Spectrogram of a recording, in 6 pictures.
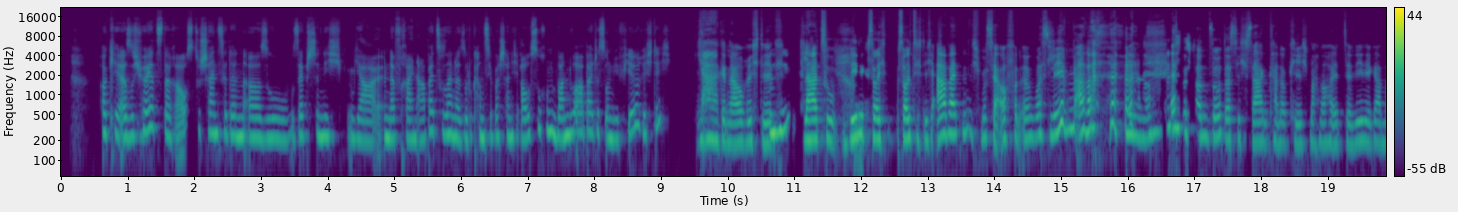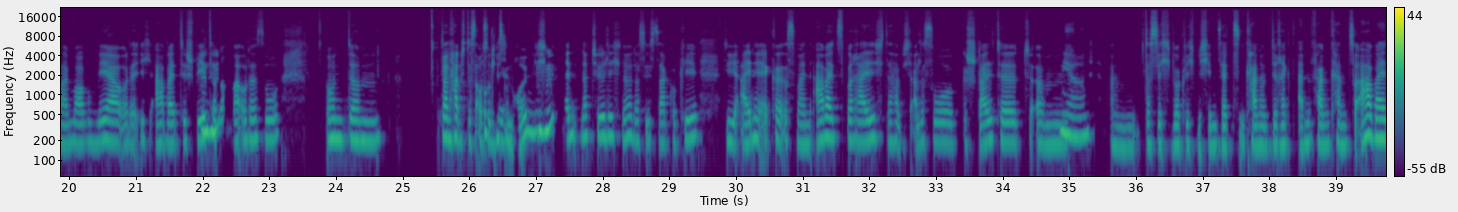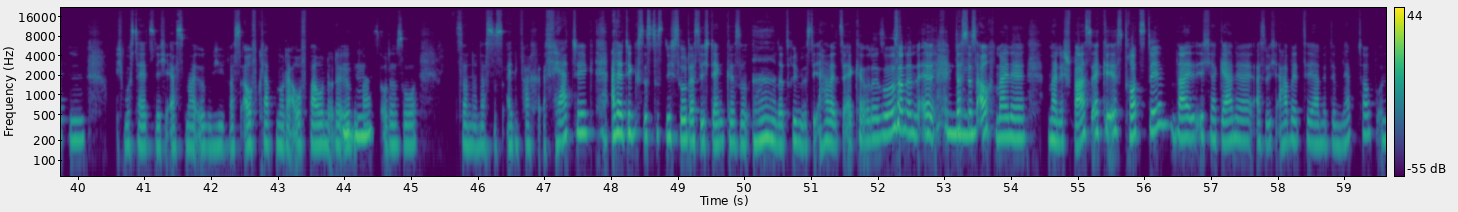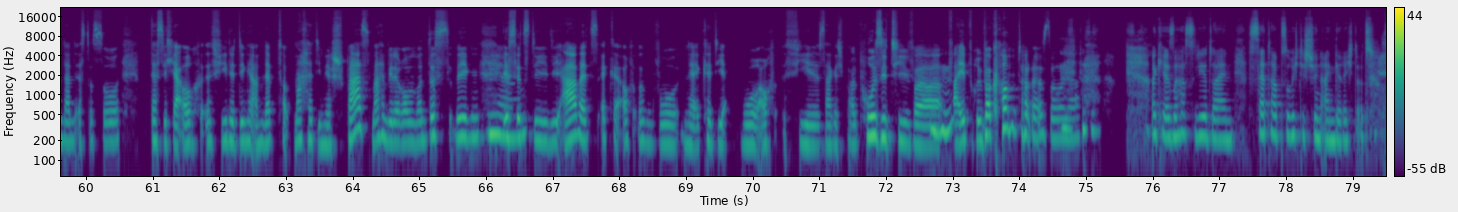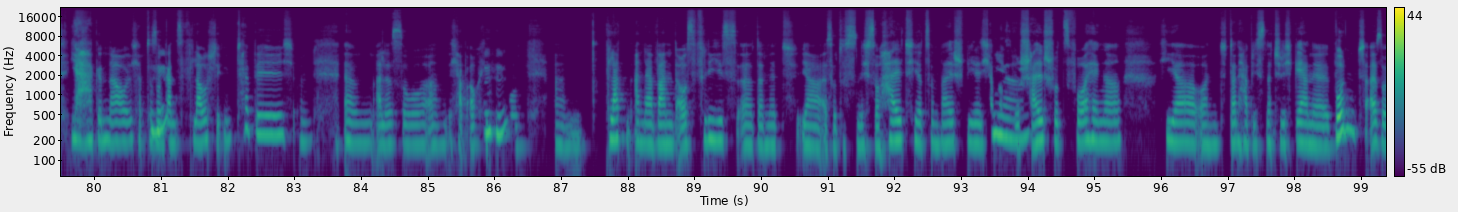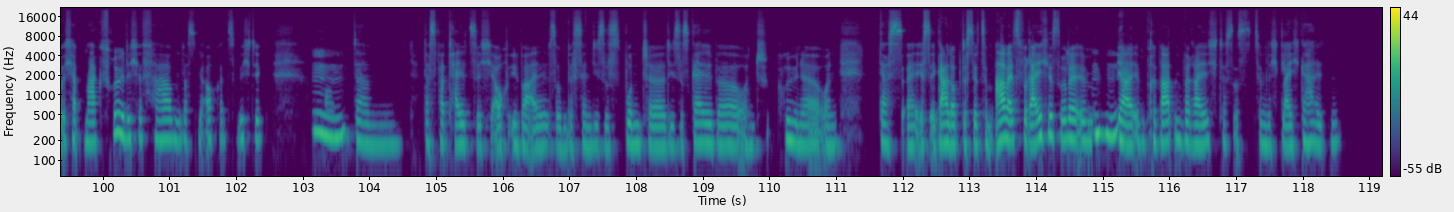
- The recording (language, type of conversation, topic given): German, podcast, Wie trennst du Arbeit und Privatleben, wenn du zu Hause arbeitest?
- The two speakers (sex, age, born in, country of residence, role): female, 18-19, Germany, Germany, host; female, 40-44, Germany, Germany, guest
- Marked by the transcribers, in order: other background noise; laughing while speaking: "leben, aber"; laugh; chuckle; other noise; snort; laughing while speaking: "rüberkommt"; chuckle; snort; joyful: "fröhliche Farben"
